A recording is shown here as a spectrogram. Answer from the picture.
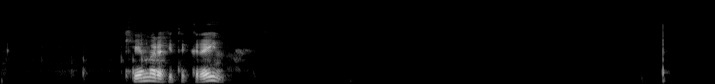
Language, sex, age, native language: Icelandic, male, 50-59, Icelandic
